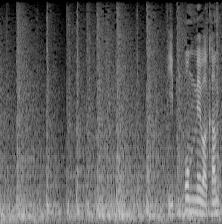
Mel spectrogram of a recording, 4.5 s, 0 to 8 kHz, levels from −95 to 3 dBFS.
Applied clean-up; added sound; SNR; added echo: none; none; none; none.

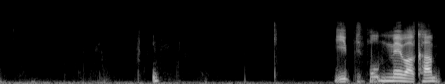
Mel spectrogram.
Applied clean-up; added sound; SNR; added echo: neural diffusion model UNIVERSE++.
